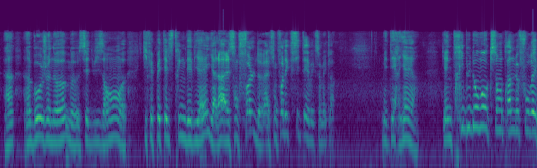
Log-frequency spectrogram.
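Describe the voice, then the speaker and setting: A man with a high, gravelly voice rants indignantly to camera in an improvised vlog, rambling from one point to the next and bursting into sudden mockery. The recording has a dull, lo-fi sound.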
